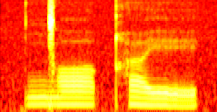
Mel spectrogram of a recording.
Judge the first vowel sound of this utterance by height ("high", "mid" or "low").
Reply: low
